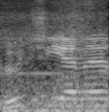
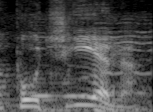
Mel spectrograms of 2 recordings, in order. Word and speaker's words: Poochyena: It's a Poochyena. Poochyena. What if that was how you're supposed to pronounce it the entire time, as Poochyena? Because you don't pronounce it hyena.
